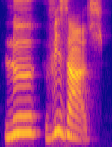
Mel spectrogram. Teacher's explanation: the S is pronounced Z between two vowels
